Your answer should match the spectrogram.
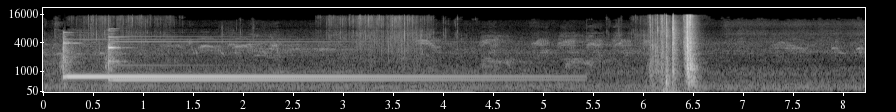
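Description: Electronic two-tone doorbell chime, a higher note then a lower one (ding-dong), the two notes ringing together and fading out over about five seconds. About six seconds in come two sharp clicks.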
